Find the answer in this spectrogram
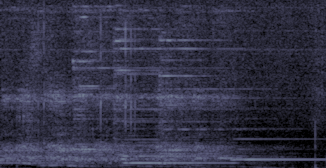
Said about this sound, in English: I'm trying to see what it is. It's just a doorbell shit. But is it somebody or is it a packet?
